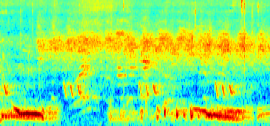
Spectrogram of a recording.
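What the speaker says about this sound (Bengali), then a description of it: "দেখুন কবুতর কি সুন্দরভাবে ডাকাডাকি করে।" Pigeons cooing close by, Bombay and Rajshahi Giribaz breeds, with two soft rolling coo phrases separated by a brief pause.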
